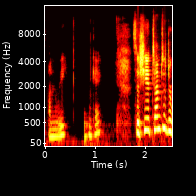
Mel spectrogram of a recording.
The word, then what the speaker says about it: Henri: It sounds weird because I'm saying Henri instead of Henry because it's the French pronunciation. It's got the little I on the end, so it's Henri.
